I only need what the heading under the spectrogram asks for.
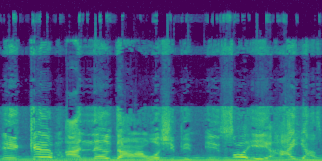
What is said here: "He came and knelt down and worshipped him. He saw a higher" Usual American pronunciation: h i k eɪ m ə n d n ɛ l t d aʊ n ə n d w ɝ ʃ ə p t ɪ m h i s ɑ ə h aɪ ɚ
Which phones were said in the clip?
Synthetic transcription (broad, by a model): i k eɪ m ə n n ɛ l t d aʊ n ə n w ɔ ʃ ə p ɪ m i s ɑ ə h aɪ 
